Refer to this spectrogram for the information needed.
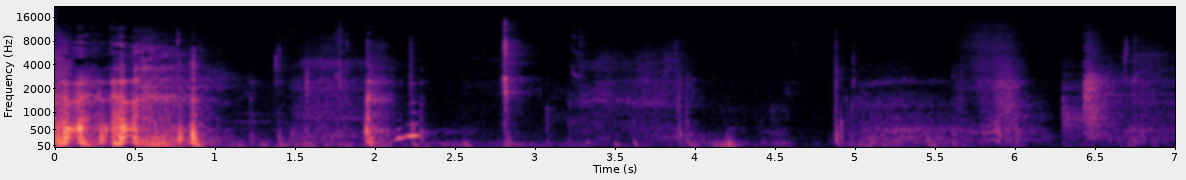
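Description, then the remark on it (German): A harsh cough bursts out at the start, followed by a quieter throat sound and scattered soft clicks and rustles against an otherwise hushed background. “Ich huste.”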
